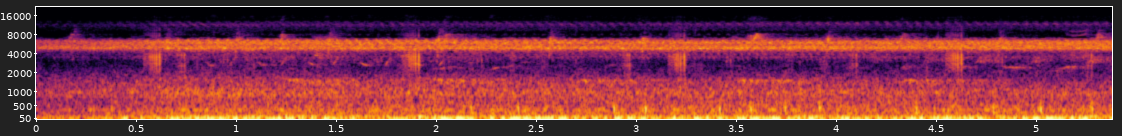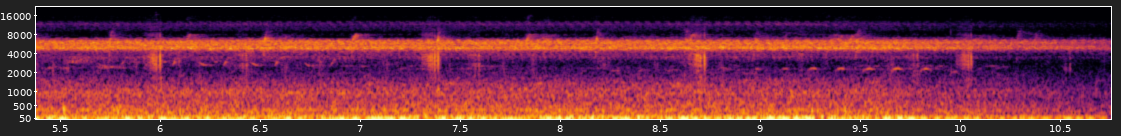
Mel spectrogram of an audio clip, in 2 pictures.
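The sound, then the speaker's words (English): A cerambycid beetle larva chewing wood under bark: a dense, continuous crackle of tiny irregular clicks and scrapes, steady throughout, with a thin high whine running over it and no voices. “This is the larva of a cerambycid beetle, chewing away at the wood underneath the bark.”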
